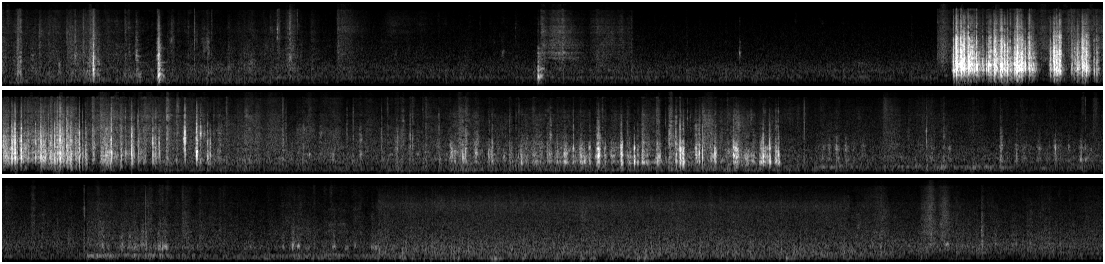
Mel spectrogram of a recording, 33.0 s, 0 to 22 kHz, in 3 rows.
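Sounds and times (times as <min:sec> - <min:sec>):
dry leaves rustling: 0:09.4 - 0:22.0.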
